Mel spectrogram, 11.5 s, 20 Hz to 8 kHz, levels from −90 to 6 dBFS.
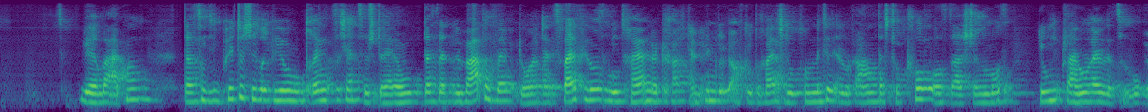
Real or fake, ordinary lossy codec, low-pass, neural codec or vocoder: fake; none; 7.2 kHz; codec, 16 kHz, 1 kbps, FreqCodec, larger model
